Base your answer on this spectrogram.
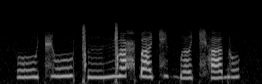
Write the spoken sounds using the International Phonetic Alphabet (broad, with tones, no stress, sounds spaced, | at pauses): oː˩˧ t͡ɕ oː˧˥ ǀ ɨː˩˧ ŋ͡ǀ a˥ ħ ɓ a˧˥ t͡ɕ ɨ˧˥ ɡ͡b ɐː˩˧ t͡ɕʰ a˩˥ d o˧˥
